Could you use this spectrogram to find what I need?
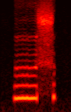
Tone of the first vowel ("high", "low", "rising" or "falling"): high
